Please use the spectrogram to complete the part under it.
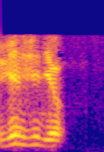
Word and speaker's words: Virgilio: Mon nom, c'est Virgilio. – Ça s'écrit V-I-R-G-I-L-I-O. – Et le prénom? – Johan, Y-O-A-N.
